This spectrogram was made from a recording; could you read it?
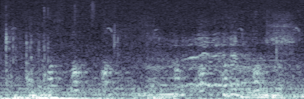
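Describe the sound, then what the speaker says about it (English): Chickens cluck in a coop in the video game Stoneshard, a busy cluster of short fowl calls and squawks layered over steady game background noise, close and moderately loud throughout. "You can hear, even hear the clucking."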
